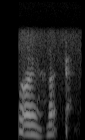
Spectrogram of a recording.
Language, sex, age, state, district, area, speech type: Manipuri, female, 45-60, Manipur, Kangpokpi, urban, conversation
